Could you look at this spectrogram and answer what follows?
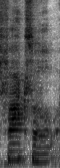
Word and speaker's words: Forecastle: I usually see it all um, abbreviated out and pronounced Foxhole, but I don't know if we should say Forecastle in this case, because that's how it's written in these stories.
